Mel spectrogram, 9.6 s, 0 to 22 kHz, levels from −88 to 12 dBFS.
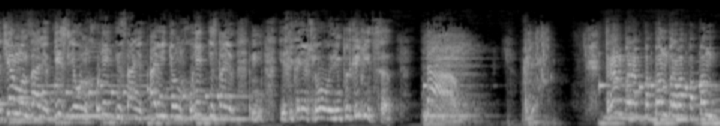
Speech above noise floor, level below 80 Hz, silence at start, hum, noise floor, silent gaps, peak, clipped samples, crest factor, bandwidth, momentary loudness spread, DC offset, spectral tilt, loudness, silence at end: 27 dB; -52 dBFS; 0 s; none; -43 dBFS; none; -4 dBFS; under 0.1%; 14 dB; 15 kHz; 9 LU; under 0.1%; -3 dB/octave; -16 LUFS; 0 s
